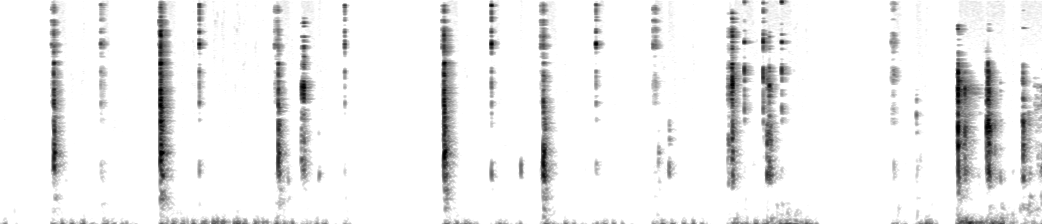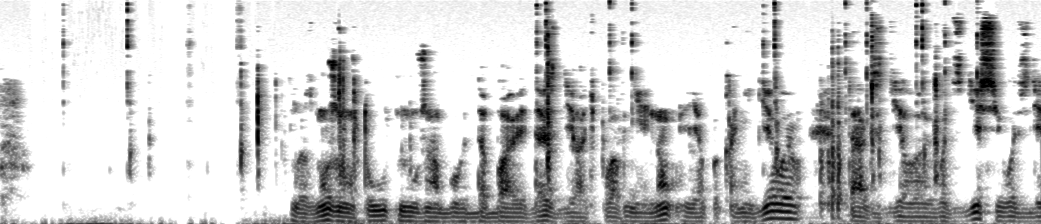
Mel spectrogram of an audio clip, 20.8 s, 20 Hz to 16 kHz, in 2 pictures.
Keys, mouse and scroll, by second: 1.0 right click, 1.9 right click, 3.4-4.4 right drag, 4.9 right click, 5.9 right click, 7.4 shift+middle click, 7.8-8.9 middle drag, 9.6 KP_1, 10.0 KP_3, 11.0 right click, 12.2 right click, 13.8 ctrl+r, 16.6 middle click, 17.7 3, 18.0 right click, 18.8 middle click, 19.5 shift+right click, 19.8 middle click.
